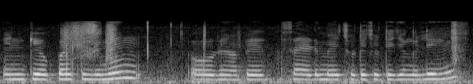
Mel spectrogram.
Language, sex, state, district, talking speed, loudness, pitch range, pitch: Hindi, female, Uttar Pradesh, Shamli, 140 wpm, -16 LUFS, 225-240 Hz, 230 Hz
